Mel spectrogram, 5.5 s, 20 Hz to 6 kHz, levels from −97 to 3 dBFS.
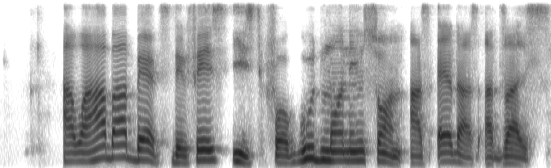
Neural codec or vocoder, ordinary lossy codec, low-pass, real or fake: autoencoder, 48 kHz, 32 numbers a frame, DAC-VAE, trained on Japanese speech; none; 5.4 kHz; fake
